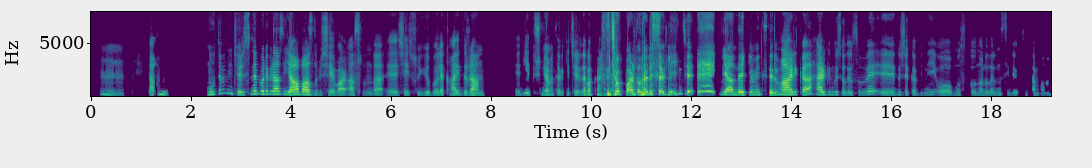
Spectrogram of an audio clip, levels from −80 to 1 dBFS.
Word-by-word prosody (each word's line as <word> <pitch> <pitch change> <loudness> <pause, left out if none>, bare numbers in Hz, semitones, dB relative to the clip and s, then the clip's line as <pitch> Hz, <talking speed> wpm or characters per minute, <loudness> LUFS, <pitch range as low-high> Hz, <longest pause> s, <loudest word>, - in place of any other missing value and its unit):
Hıı, 180 -10 -17 0.5
yani, 220 +2 -8 0.8
muhtemelen 305 +8 -10
içerisinde, 255 +2 -4
böyle, 265 0 0
biraz 255 -1 0
yağ 230 +2 +5
bazlı 195 -7 +2
bir 165 - -23
şey 160 -2 -10
var 150 -1 -3
aslında. 160 -3 -11
Eee, 155 0 -12
şey, 170 +1 -15
suyu, 195 +2 -13
böyle, 180 +1 -7
kaydıran, 170 -1 -5 0.6
eee, - - -19
diye 160 -1 -10
düşünüyorum 190 +1 -7
ama 200 - -15
tabii 170 -5 -13
ki - - -20
içeriğine 170 +3 -7
bakarsın. 215 +3 -1
Çok 240 +1 +4
pardon, 215 +1 +4
öyle 235 +2 +6
söyleyince 275 - +1 0.5
bir 235 0 +2
anda 220 -1 +4
eklemek 210 0 +1
istedim. 190 0 -1
Harika, 225 0 +3
her 225 -4 +3
gün 220 0 -13
duş 225 0 -13
alıyorsun 205 +4 -15
ve, 250 +1 -8
eee, 180 0 -12
duşa 200 +1 -15
kabini, 190 +2 -19
o 165 -2 -13
musluğun 175 -1 -24
oralarını 175 +4 -18
siliyorsun, 170 -7 -24
tamam. 165 -2 -17
205 Hz, 145 wpm, -19 LUFS, 175-230 Hz, 0.8 s, öyle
